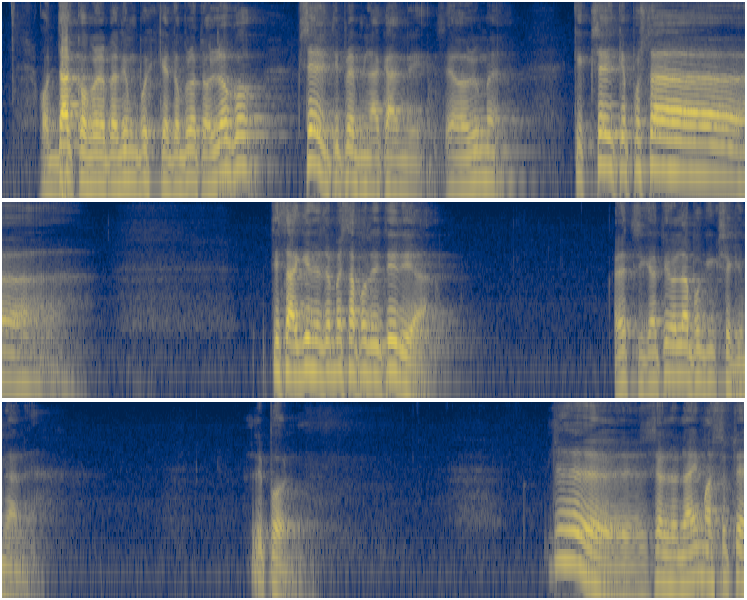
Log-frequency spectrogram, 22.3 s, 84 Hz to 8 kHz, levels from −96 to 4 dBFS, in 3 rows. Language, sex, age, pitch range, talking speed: Greek, male, 60-79, 115-145 Hz, 105 wpm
